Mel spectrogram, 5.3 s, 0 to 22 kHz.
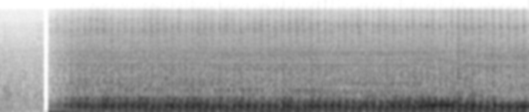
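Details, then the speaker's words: Honda GL650 first start after full rewire, stock headers with crossover into merge and Cone Engineering muffler, fresh pipes smoking: fires straight away into an even, throaty pulse, no clatter; running healthy. "this sounds really good right that was my goal"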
